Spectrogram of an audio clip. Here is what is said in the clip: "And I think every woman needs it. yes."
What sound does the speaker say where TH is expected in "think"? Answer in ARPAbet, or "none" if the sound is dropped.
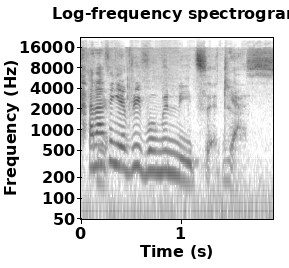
TH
